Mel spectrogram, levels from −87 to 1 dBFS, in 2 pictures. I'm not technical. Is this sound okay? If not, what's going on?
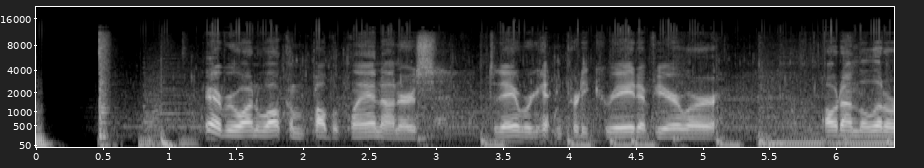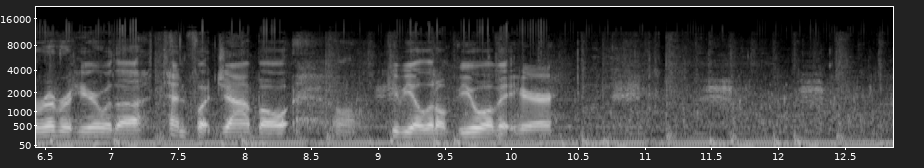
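No. The resampler restarted on every block: the sound was converted to a higher sample rate in separate 20 ms chunks, which fits a change from 24 kHz to 48 kHz, and each chunk edge was guessed wrongly. That leaves a buzz of about 50 ticks per second, heard only while sound is playing.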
